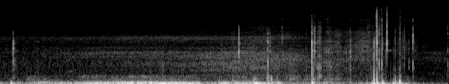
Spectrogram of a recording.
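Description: Wind buffeting an action-camera microphone on a fast downhill bicycle ride: a heavy, low rushing that is strongest in the first half and eases off. Two sharp knocks come near the end.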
